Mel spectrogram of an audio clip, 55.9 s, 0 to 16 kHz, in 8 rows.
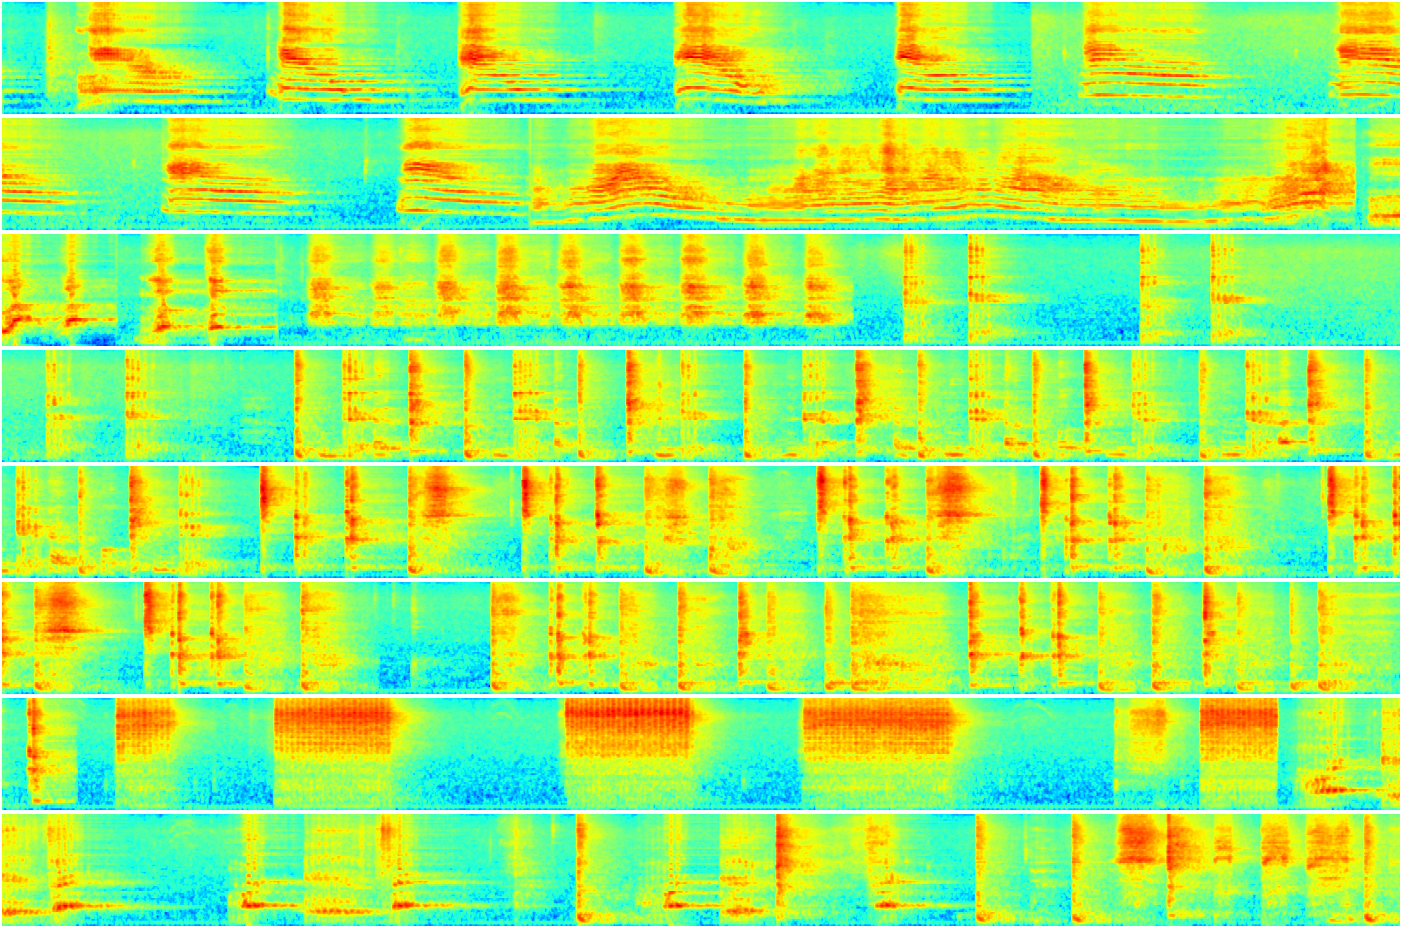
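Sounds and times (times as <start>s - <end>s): person beatboxing: 15.8s - 19.1s, 21.2s - 44.1s, 44.8s - 46.9s, 47.5s - 49.4s, 50.4s - 55.9s.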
